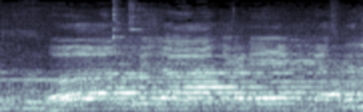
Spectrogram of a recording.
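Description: A man's voice chanting Hindu ritual mantras in an intoned recitation, rising into a held note about a third of a second in.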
